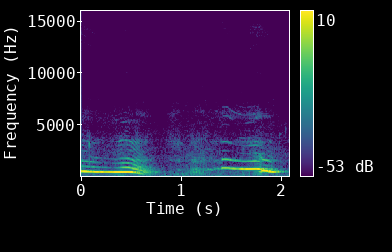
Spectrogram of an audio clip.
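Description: A toddler vocalizing: two drawn-out wordless calls, the first longer, each held and then falling in pitch at its end.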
